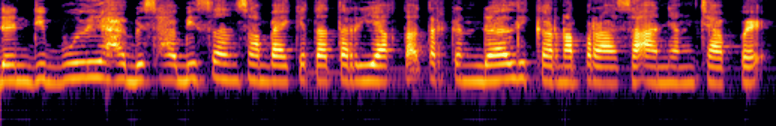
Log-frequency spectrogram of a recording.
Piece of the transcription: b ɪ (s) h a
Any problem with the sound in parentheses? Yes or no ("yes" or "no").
no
